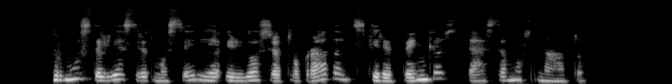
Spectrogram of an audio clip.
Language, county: Lithuanian, Alytus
